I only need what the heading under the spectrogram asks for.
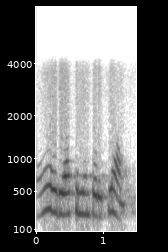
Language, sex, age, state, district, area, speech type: Odia, female, 45-60, Odisha, Angul, rural, conversation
